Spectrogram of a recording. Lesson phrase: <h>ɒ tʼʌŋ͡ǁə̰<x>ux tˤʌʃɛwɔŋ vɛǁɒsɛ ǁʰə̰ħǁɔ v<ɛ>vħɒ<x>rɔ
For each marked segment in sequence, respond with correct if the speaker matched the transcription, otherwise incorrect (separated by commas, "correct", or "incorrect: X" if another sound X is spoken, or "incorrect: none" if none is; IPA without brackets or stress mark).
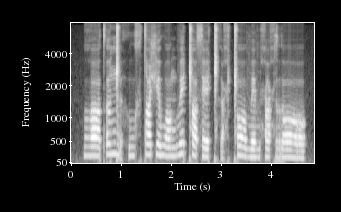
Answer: incorrect: ɦ, incorrect: h, correct, incorrect: ħ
